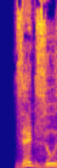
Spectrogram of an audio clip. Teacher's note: Z voiced fricative alveolar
